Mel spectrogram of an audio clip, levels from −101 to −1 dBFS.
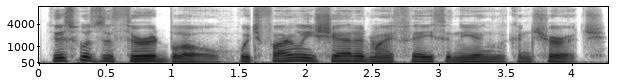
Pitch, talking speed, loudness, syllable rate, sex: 130 Hz, 195 wpm, -17 LUFS, 5.0 syllables/s, male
